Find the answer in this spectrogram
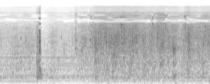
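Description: Gasoline poured from a gas can, splashing steadily, with a single knock about half a second in.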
